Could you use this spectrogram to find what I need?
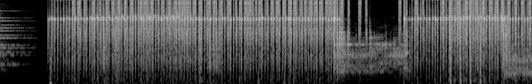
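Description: Dominoes clatter rapidly as they topple one after another.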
